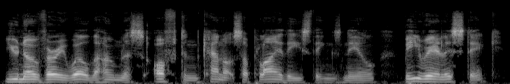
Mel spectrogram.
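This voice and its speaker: A man's voice: on the low side, fairly even intonation, normal speed, bright, forceful tone, dry recording. A man reading the part of a caring woman friend who pleads protectively. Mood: pleading.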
